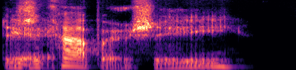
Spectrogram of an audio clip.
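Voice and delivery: put-on 1940s old-movie gangster tough-guy voice. Showing friends how the guys talked in old 1940s movies, 1940s movie gangster voice. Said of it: "that's how they used to talk".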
